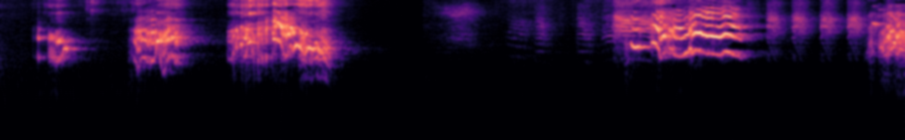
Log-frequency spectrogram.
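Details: Young pet common hill myna at three months, not yet talking and of unknown sex, uttering loud, rough squawks in quick bursts with a brief silence mid-way.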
